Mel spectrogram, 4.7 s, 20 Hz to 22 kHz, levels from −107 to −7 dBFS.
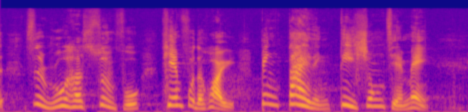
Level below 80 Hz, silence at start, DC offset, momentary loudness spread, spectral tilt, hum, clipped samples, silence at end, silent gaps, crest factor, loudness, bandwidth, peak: -72 dBFS; 0 s; under 0.1%; 10 LU; -3.5 dB/octave; none; under 0.1%; 0 s; none; 22 dB; -32 LUFS; 16 kHz; -12 dBFS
